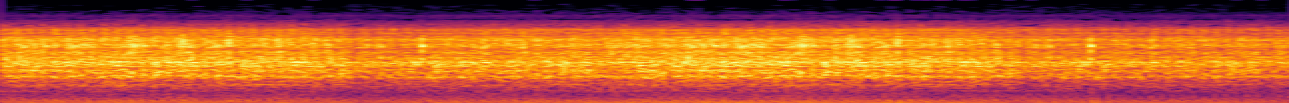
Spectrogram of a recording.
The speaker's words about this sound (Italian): io non metterò musica in questa scena, io non metterò musica durante una fucilazione, io alzerò al missaggio il rumore della macchina da presa, questa è la mia musica per il Processo di Verona.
